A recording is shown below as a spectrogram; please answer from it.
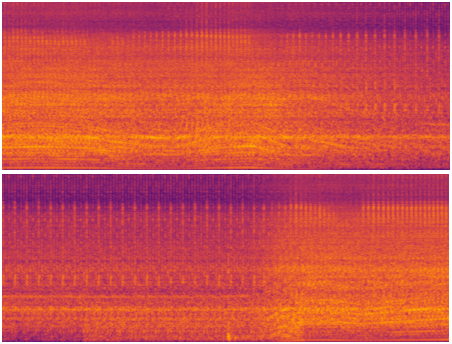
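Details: Kia Ceed, warm engine: a sharp, regular ticking knock, about four per second, rising and falling with revs. Only when warm, not cold; valves adjusted within tolerance, so not valves. Source unclear.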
